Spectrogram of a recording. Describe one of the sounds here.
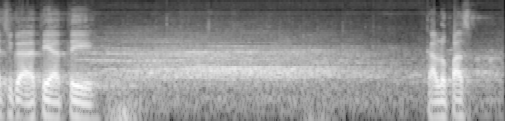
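A crowd cheers and murmurs.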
